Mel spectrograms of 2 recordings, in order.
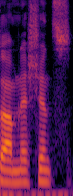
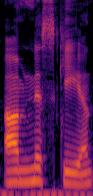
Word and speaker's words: omniscience: many people call this omniscience because it is basically science and Omni put together but really it's just omniscience and then you have this then you have the small percentage of people that actually pronounce it I'm miss Qian s-- because their grasp of the English language is just terrible so anyway guys that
